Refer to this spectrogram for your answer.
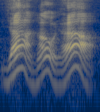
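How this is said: It is said in a positive, upbeat tone. It means yes. "if you say in a positive way"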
